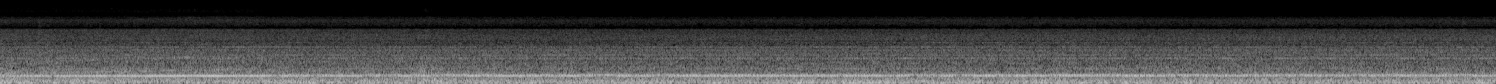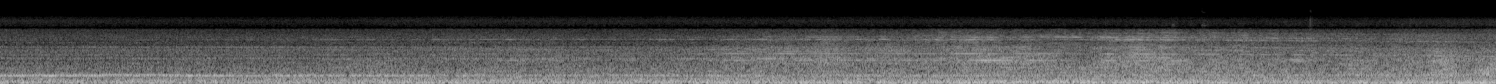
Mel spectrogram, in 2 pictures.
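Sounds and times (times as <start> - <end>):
steady hum: 0.0 - 23.4
high engine whine: 0.0 - 29.9
jet engines rumbling: 0.0 - 29.9.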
